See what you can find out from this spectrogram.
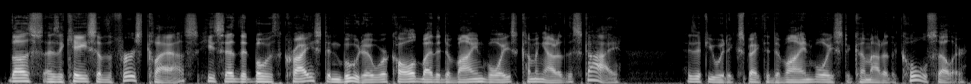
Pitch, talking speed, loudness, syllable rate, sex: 120 Hz, 255 wpm, -19 LUFS, 6.0 syllables/s, male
